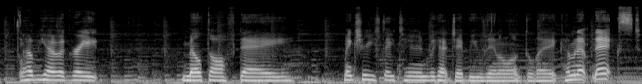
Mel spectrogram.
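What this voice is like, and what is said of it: Hoarse, gravelly voice. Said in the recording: “as you can probably hear, I'm about to lose my voice, ... this gravelly, gorgeous voice that I have going on right now”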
